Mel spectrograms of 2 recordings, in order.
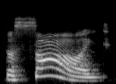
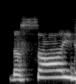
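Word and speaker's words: decide: Another example is the side. The side is a verb, you need to stress the second syllable.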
